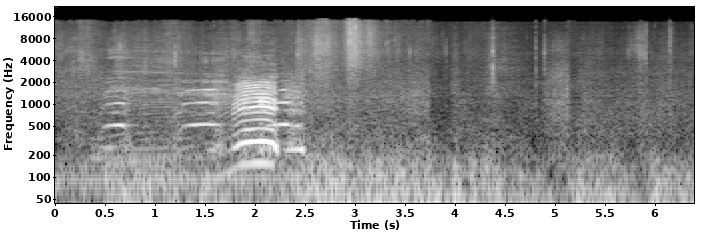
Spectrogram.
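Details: Holstein-Friesian dairy cattle in West-Friesland, one animal giving a single loud, rich, harmonic moo that lasts under a second, with a few fainter lowing notes just before it and a low rumbling background with scattered clatter afterwards.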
